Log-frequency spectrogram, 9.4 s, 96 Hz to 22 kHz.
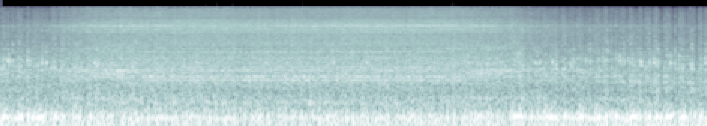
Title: The 66 rough idle after waking up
